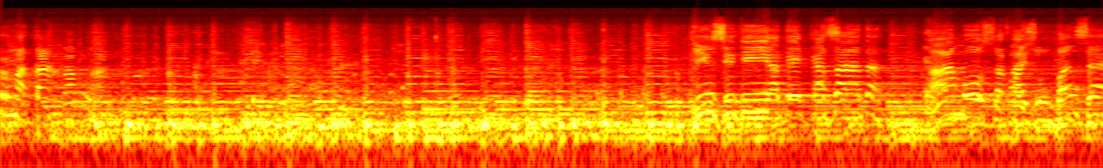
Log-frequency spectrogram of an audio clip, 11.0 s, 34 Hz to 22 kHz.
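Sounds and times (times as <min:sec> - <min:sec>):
acoustic guitars plucked and strummed: 0:00.0 - 0:11.0.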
